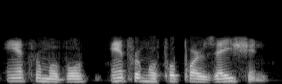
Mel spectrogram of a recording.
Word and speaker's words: anthropomorphization: The better word for it is astrotheology, where it's the anthropomorphization, pardon my, you know, probably not the correct word. It's a long word, but no, you said it right.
